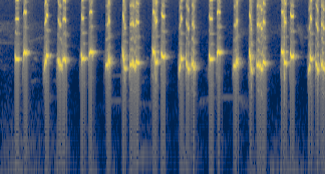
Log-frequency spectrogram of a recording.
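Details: Sooty-headed bulbul, locally trucukan, in long 'ropel' song meant to lure other bulbuls into answering: bubbly, liquid whistled phrases of two or three notes, repeated steadily about twice per second.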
